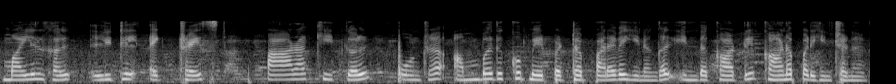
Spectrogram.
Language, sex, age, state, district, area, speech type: Tamil, female, 18-30, Tamil Nadu, Dharmapuri, urban, read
